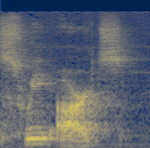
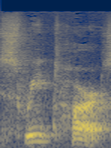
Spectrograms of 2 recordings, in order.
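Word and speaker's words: SweeTarts: You can pronounce it Sweet Arts, but that's kind of hard and tank. Sweet Tarts is what we used to always call them as kids. And that's what the way you're allowed to pronounce it.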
